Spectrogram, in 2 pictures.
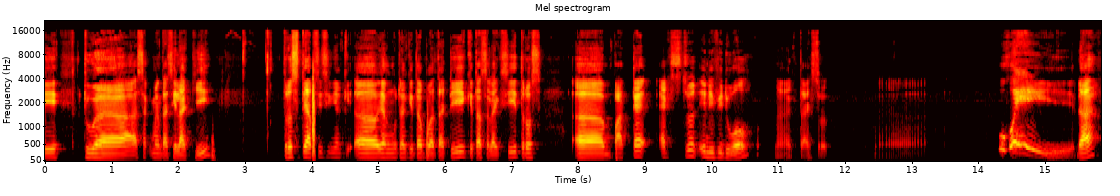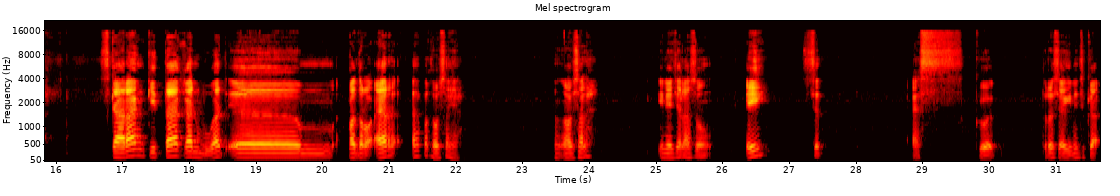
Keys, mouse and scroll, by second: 0.6 s, 4.3 click, 4.8 right click, 5.0 right click, 5.5 middle click, 6.2 shift+right click, 6.9 middle click, 8.0 shift+right click, 8.3 middle click, 10.4 click, 11.9 click, 14.2 click, 14.3 z, 14.9 z, 15.5 middle click, 15.7 Tab, 15.8 scroll down 3, 15.9 middle click, 17.6 KP_1, 18.1 middle click, 18.4 Tab, 18.7 middle click, 19.0-19.4 scroll up 2, 19.2 middle click, 19.8 middle click, 21.2 ctrl+r, 25.5 ctrl+z, 25.9 right click, 26.6 shift+right click, 27.0 KP_3, 27.7 KP_1, 28.4 e, 29.9 s, 31.2 shift+middle click, 31.5 middle click.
